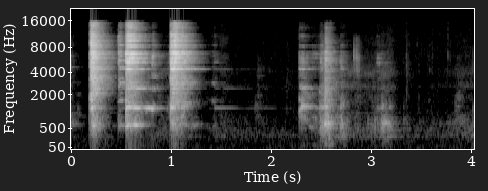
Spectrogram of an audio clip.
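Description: Glasses and dishes clinking in a dishwasher rack: three sharp clinks in the first second, one leaving a brief ringing tone, then a few fainter clinks.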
